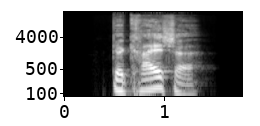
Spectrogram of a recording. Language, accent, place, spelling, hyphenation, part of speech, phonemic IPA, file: German, Germany, Berlin, Gekreische, Ge‧krei‧sche, noun, /ɡəˈkʁaɪ̯ʃə/, De-Gekreische.ogg
- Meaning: 1. screaming, shrieking 2. screeching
